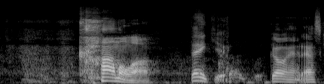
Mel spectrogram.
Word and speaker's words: Kamala: which is so easy just say Comma just say it Kamala thank you go ahead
